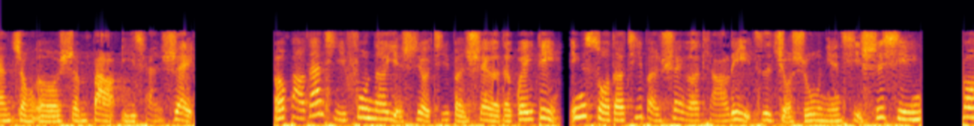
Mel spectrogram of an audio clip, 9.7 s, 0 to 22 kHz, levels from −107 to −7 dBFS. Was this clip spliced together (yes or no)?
yes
